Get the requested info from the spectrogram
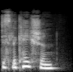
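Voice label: "dislocation", English, British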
